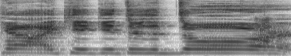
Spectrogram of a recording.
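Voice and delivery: put-on screaming. Retelling a show scene of a character stuck in a door: imitating someone screaming. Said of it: "And then he starts screaming".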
